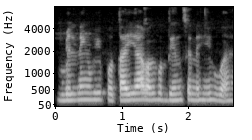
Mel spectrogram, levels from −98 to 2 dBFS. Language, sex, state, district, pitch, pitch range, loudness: Hindi, female, Bihar, Muzaffarpur, 195 Hz, 185-200 Hz, -21 LUFS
